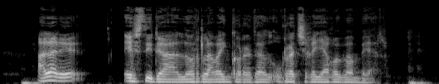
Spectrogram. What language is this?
Basque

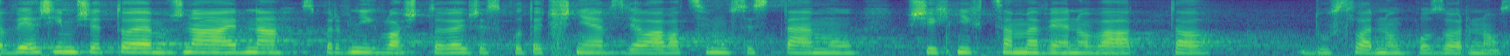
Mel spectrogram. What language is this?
Czech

